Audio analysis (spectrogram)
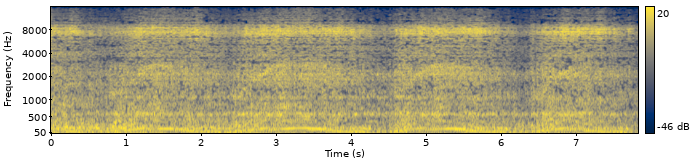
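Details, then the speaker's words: Honda Africa Twin RD07 restarted after a part was tightened: engine runs with a whirring note that swells and fades about every two seconds; the noise remains, possibly timing related, source unconfirmed. "Et je vais redémarrer voir si ça... Il y a toujours le bruit."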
